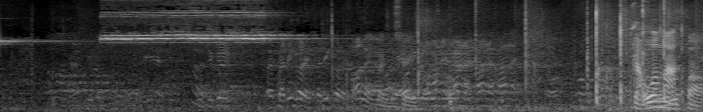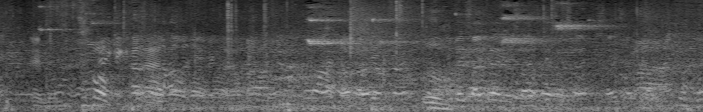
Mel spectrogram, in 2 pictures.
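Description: Players' voices chatter and call out in an echoing gym.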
